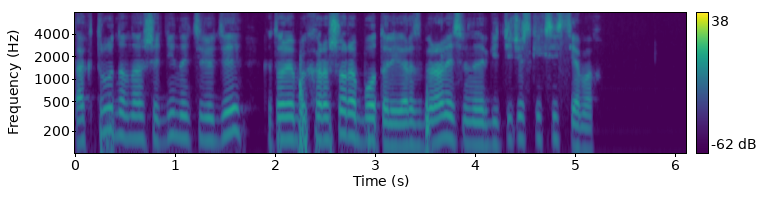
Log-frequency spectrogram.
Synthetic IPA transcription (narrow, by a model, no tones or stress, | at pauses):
t̪akt̪ɾud̪nəvnaʂɨdʲnʲinɐjtʲilʲʉdʲejkɐt̪o̞ɾɨjəbɨxəɾɐʂoɾɐbo̞t̪əlʲɪːɾəzbʲɪɾalʲɪsʲvənʲərɡʲɪtʲit͡ɕɪskʲɪxsʲɪsʲtʲe̞məx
